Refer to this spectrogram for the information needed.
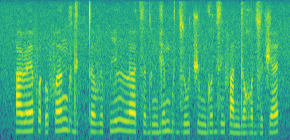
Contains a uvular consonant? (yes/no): yes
